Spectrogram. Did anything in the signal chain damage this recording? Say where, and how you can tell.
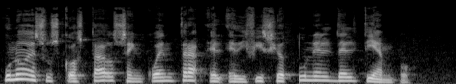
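Yes. The buffer or driver stage likely lost roughly 50 ms at each 2-second chunk handover, then spliced the edges together: audio missing between chunks. The speech jumps abruptly, without a gap, at 1.05 s after "uno de sus" and at 3.00 s after "se encuentra el edificio".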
